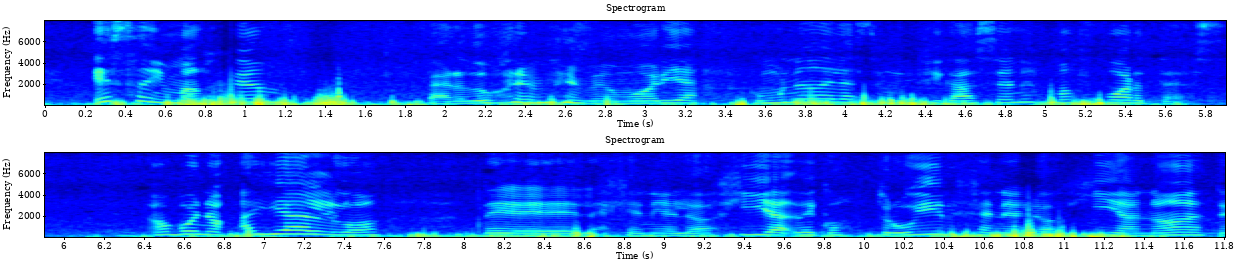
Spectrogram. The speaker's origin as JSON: {"language": "Spanish", "region": "Patagonia", "country": "Argentina", "accent": "Patagonian", "lives_now": "Trelew, Argentina", "said": "quizás se nota por mi tonada, pero yo soy de la Patagonia, cuando me vine a vivir a Tralau, que me vine a vivir acá en el 2011"}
